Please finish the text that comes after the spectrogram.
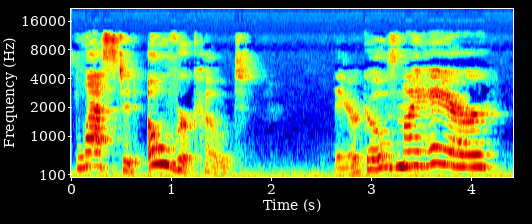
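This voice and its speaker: In a roomy, echoing recording comes a sour old man from a picture book, acted out by a woman reading aloud. He grumbles slowly and curtly, brushing everyone off. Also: high voice, big pitch swings, a little mellow, pitched above the performer's own voice, full character voice. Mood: grumpy, sour. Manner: curt, grumbling, dismissive. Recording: roomy echo, background noise.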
